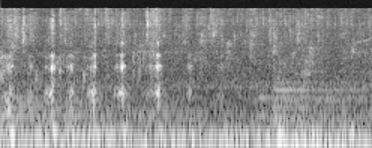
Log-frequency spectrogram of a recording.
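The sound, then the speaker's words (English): Rain running off a tin roof at the Rocket Star Ranch: steady water runoff splashing and trickling, a continuous wash of dribbling drops over a low rumble, with brief brighter spatters standing out now and then. “So we got some rain coming off the tin roof here at the Rocket Star Ranch. That's what you're hearing.”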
